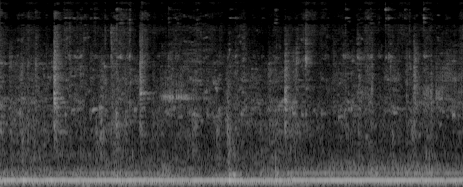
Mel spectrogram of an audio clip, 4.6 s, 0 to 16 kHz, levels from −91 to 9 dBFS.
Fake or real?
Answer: fake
